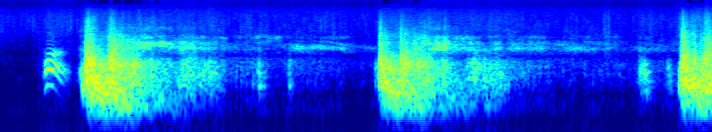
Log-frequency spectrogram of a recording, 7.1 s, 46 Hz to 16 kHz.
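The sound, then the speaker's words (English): Heavy 155 guns shelling enemy installations near the front: three loud, deep booms spaced a few seconds apart, each rolling off slowly, with smaller pops and thuds between them. “On the way up to the front, they walk past the 155 guns, shelling enemy installations.”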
